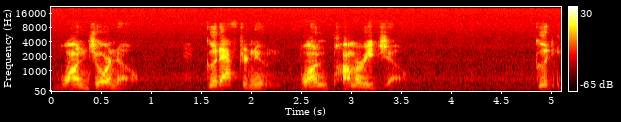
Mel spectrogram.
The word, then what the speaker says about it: buongiorno: Good morning, buongiorno, pronounced buongiorno.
